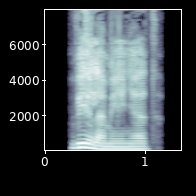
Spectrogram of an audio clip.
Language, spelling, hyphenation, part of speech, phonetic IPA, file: Hungarian, véleményed, vé‧le‧mé‧nyed, noun, [ˈveːlɛmeːɲɛd], Hu-véleményed.ogg
- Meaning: second-person singular single-possession possessive of vélemény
